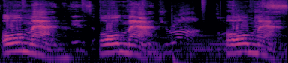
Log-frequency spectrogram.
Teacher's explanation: The D sound in old is often dropped. Especially speaking quickly, it becomes old man, old man, old man.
